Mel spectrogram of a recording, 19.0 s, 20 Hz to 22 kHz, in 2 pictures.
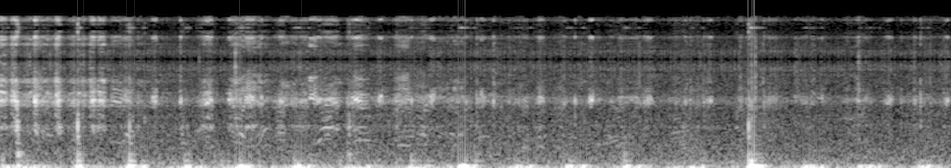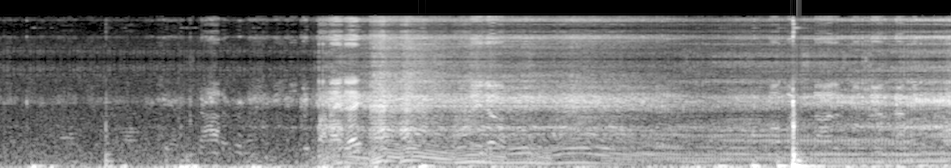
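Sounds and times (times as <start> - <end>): dirt bike engine revving: 12.7 - 19.0.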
